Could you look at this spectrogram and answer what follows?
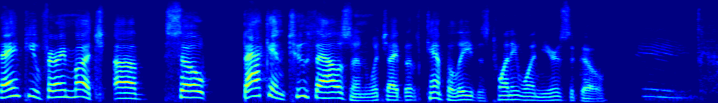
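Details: Adult speaker; ordinary speech.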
